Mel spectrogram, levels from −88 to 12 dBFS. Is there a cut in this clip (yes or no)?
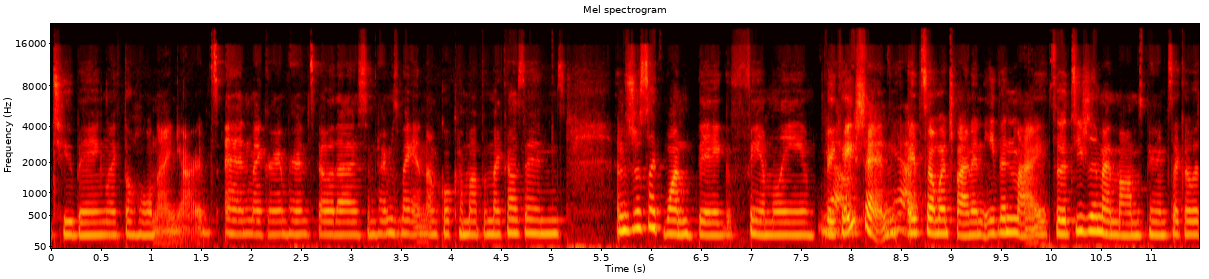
no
